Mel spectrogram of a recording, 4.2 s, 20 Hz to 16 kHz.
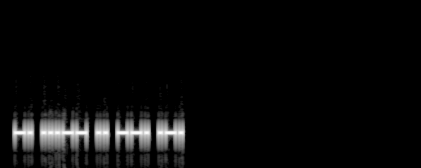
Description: Morse code, heard as a keyed tone, about 35 wpm, 700 Hz. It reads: N3IGR
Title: USA Call Signs - 5 Characters - Repeated 3x - 35wpm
